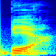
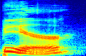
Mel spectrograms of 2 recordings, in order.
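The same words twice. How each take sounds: First: The R sound in beer is dropped. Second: The R sound in beer is pronounced.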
